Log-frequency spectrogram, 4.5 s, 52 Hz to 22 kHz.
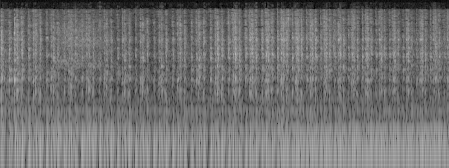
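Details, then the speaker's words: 1966 Continental on a test drive after long storage. A deep rhythmic puffing chuff rides on the engine note under load, from an exhaust leak on the driver's (left) side of the engine; fumes are entering the cab. "This thing has an exhaust leak. You can definitely hear that. Smell it. On the left-hand side or the driver's side of the engine."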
